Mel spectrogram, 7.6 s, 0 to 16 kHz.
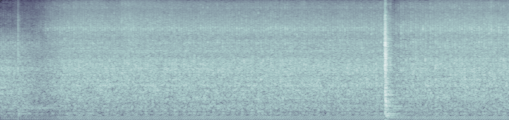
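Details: Massey Ferguson 50HX 4WD backhoe loader with 4-cylinder Perkins diesel, after reconnecting the hydraulic pump to the engine: steady low drone under hydraulic load with one sharp knock near the end; runs smoothly while arm cylinders leak.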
